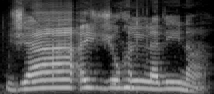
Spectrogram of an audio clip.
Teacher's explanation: یا پہ جو ہے مد متصل ہے، 4 الفی مد ہے، ہم نے اس کو 4 الف کے برابر کھینچ کر پڑھنا ہے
